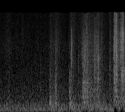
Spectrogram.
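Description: Fabric rustles as clothes are shuffled by hand.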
